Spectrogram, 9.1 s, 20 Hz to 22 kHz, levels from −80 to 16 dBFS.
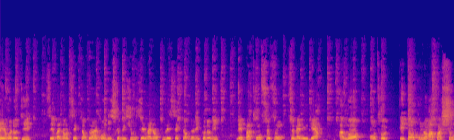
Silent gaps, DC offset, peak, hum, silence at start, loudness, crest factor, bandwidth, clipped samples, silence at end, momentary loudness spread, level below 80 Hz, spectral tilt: none; under 0.1%; 0 dBFS; none; 0 s; -14 LUFS; 14 dB; 15.5 kHz; under 0.1%; 0 s; 8 LU; -60 dBFS; -4 dB/octave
